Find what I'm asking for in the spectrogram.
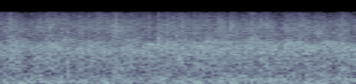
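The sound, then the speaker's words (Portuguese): Steady applause from an audience honoring a figure of southern Brazilian society, a dense, even wash of clapping that holds at a constant level throughout with no talk over it. “sociedade sulista, catarinense, rio-grandense também, Adilson Cadorinho, uma salva de palmas para ele.”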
